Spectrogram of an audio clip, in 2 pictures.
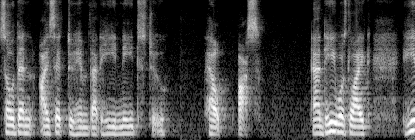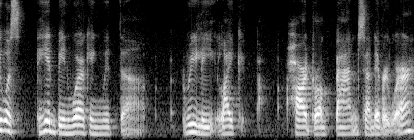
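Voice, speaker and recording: A woman's fairly low voice with a Finnish accent, fairly even intonation, and long, frequent pauses. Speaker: a cappella singer. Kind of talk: casual chat. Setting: video call.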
